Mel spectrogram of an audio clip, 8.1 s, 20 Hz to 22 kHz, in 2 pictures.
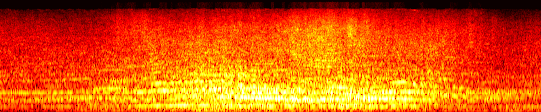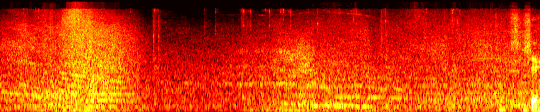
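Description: Formula 1 race cars in the F1 Manager 24 racing game at a China sprint weekend, engines droning steadily with rising and falling pitch as cars pass, loud and continuous with no talking.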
